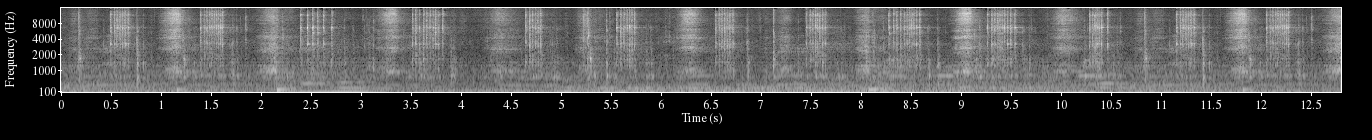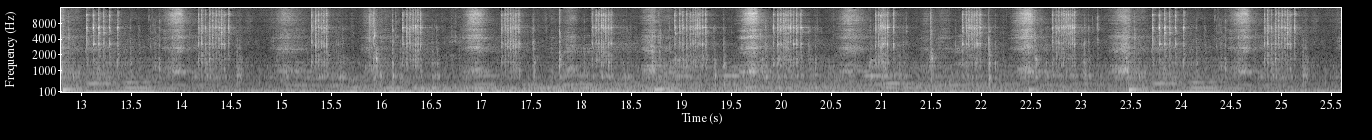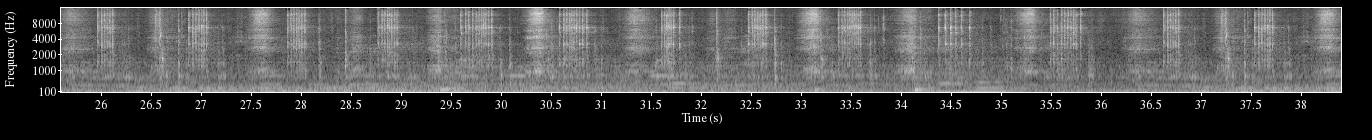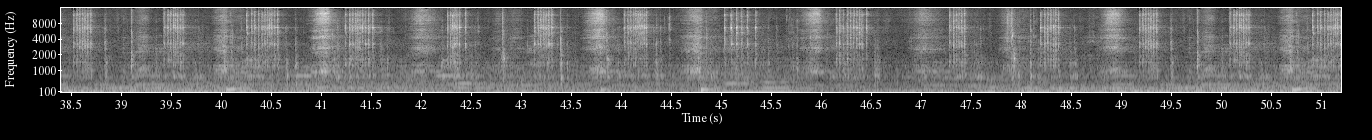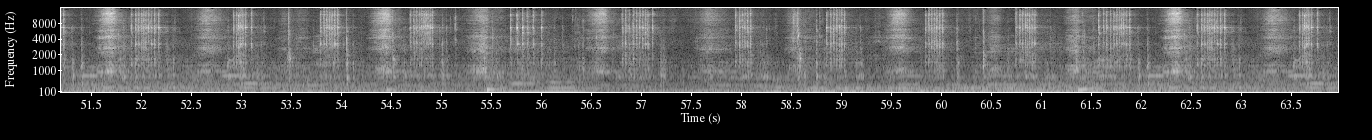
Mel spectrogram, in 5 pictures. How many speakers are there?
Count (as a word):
zero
